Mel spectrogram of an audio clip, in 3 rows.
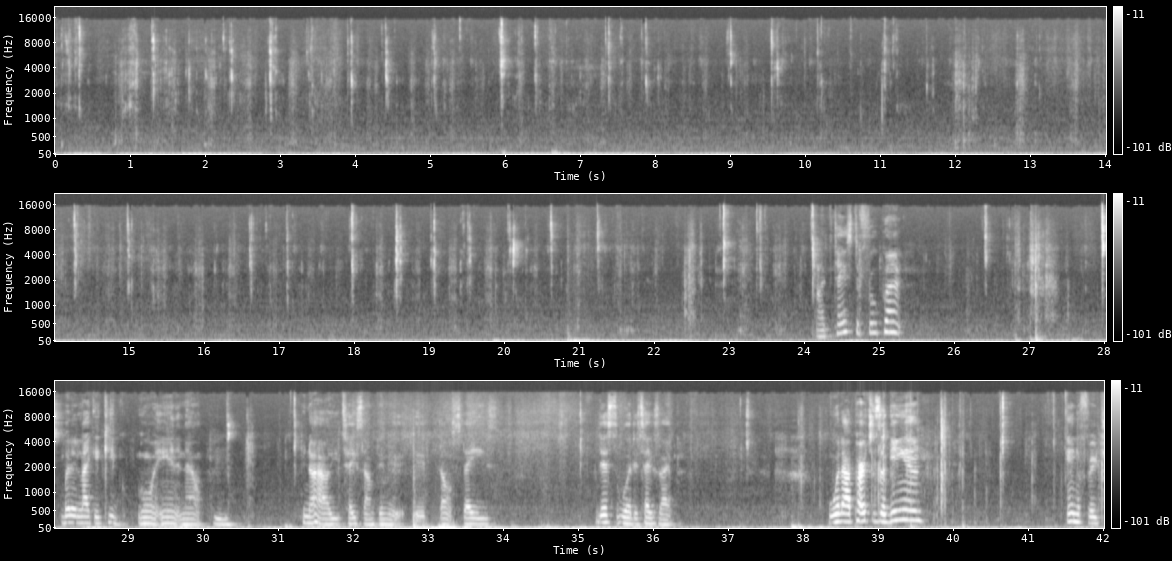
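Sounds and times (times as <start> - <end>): wet crunching of pickles: 0.0 - 24.8, 37.1 - 42.0.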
